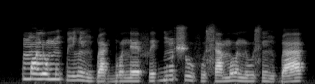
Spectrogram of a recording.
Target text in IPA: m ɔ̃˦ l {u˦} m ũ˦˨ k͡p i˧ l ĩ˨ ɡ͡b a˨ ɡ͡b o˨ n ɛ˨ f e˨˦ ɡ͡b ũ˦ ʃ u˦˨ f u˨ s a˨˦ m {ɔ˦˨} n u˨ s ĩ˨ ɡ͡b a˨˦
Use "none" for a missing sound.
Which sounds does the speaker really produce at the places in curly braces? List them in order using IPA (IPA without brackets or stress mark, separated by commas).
o˦, o˦˨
